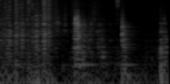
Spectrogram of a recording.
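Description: A deck of oracle cards being riffle-shuffled by hand: a rapid run of card flicks, followed by a couple of sharper snaps as the cards come together.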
